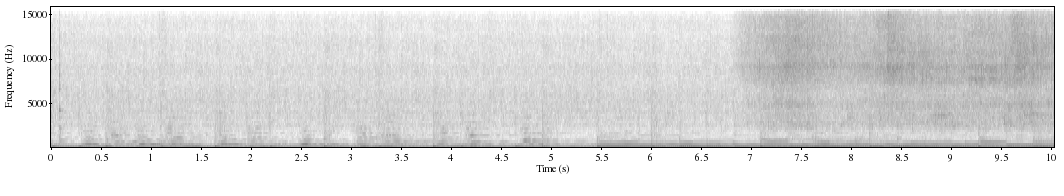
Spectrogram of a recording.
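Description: Pieces of mutton sizzling as they fry in hot mustard oil in a pan, stirred with a wooden spoon that knocks lightly against the pan. The sizzling grows louder about seven seconds in.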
